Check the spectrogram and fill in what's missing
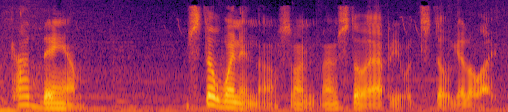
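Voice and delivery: normal talking voice

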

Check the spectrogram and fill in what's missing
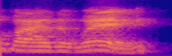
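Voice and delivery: ordinary delivery

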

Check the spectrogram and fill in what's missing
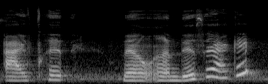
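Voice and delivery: placing elastic on braces; fingers in mouth. Real, not acted. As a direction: lip pulled aside. Seen 0: fingers hook elastic onto braces, pulling lip corner aside.

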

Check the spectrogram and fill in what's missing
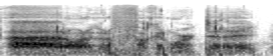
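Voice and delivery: groggy, very soft whisper; reluctant whisper. Retold or imitated. Waking at six for set, reluctant whisper. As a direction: whisper it with weary dread. Waking up dreading work, alone.

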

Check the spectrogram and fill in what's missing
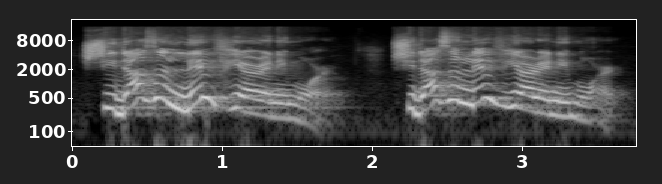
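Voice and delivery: She doesn't live here anymore, stressed on live, falling, slow; slow statement, stress live and let it drop; falling tune. Shown as a demonstration. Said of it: "প্রত্যেকটাকে তিনবার করে করে বলবো".

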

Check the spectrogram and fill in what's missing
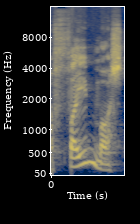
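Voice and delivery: "famous" slowly, stressed on FA; first-syllable stress. Shown as a demonstration. Teacher showing students word stress, FA-mous with the first syllable stressed. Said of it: "âm một nha các bạn".

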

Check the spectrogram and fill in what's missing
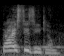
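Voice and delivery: soft, hushed voice while sneaking. Acted. Laura whispering to Jan near the village, hushed. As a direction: keep it down so the guards won't hear.

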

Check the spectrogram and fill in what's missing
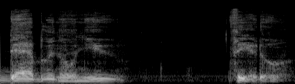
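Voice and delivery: low, hushed, slow purr; creepy seduction. Acted. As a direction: savour each phrase with hungry longing. Seductive aside to Theodore.

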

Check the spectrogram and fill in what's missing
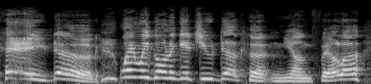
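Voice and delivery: high, jolly small-town mayor, lightly voiced; a hint of a folksy mayor; hearty mayor. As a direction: greet him like a glad-handing politician. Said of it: "He's like".

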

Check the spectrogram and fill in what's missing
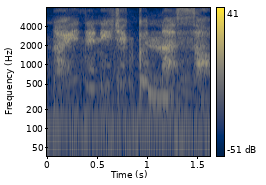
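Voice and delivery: menacing villain whisper; dark lord. Acted. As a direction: hiss the threat, breathy. Villain threatens the captured kids.

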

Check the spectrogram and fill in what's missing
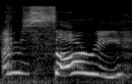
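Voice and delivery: put-on very high, drawn-out child's cry; crying out in apology. A narrator's reading. Harriet to her yelling mother, high childlike cry. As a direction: plead in a tiny high voice, stretched out. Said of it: "Harriet cried".

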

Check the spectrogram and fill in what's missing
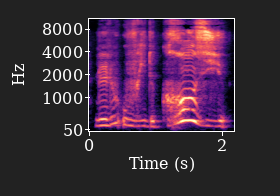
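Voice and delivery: ordinary delivery

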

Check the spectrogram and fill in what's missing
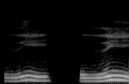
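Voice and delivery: রি with the tongue tip behind the upper teeth. Shown as a demonstration. Teacher explaining tongue placement to the class. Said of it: "জিহ্বার আগাটা উপরে দাঁতের নিচে লাগবে".

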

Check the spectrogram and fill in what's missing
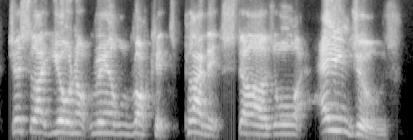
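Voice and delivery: high, loud, exasperated list; crying out. Acted. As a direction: snap at the children, stretching the end. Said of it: "cried Shelley".

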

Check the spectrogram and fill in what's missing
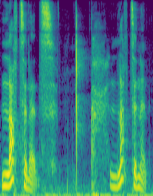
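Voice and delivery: Lieutenant said lef-TEN-ant, slow and low; teasing British Lieutenant, lef-ten-ant. Shown as a demonstration. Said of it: "Y'all heard a new word today?".

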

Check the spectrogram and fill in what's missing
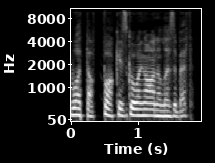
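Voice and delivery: usual speaking voice

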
